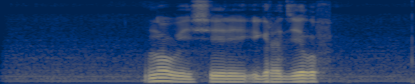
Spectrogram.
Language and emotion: Russian, neutral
